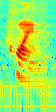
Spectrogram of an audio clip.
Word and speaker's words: koń: Koń. Koń. Kind of like coin in English. A little bit different, but koń.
